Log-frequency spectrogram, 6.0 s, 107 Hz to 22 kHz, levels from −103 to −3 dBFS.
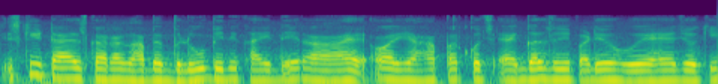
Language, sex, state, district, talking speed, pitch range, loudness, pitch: Hindi, male, Chandigarh, Chandigarh, 220 wpm, 130-145 Hz, -16 LUFS, 135 Hz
